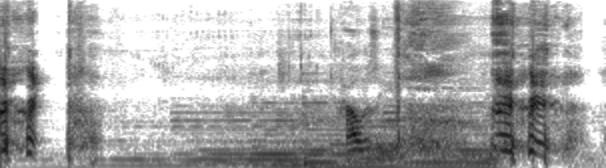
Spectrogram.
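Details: Girl coughing: a few short, sharp coughs with music playing in the background.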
